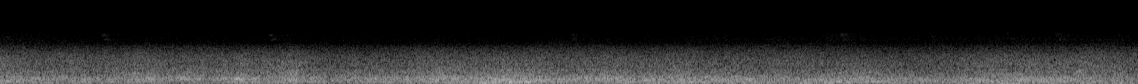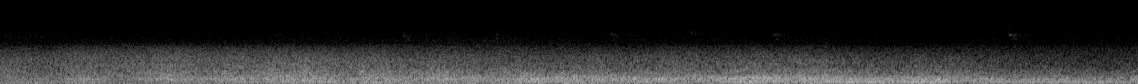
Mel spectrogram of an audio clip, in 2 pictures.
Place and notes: Ln., Changhe St., North Dist., Hsinchu City - In the alley
In the alley, wind and Leaves, Bird, The distance fighter flew through, Binaural recordings, Sony PCM D100+ Soundman OKM II
Hsinchu City, Taiwan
